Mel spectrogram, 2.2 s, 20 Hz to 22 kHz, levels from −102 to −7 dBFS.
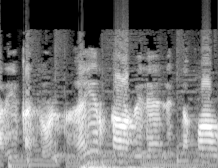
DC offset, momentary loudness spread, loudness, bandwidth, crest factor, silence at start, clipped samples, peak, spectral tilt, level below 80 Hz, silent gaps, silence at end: under 0.1%; 10 LU; -10 LUFS; 11.5 kHz; 10 dB; 0 s; 1%; 0 dBFS; -2.5 dB/octave; -30 dBFS; none; 0 s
